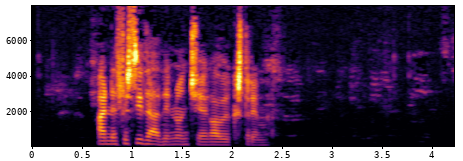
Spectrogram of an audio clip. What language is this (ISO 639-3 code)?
glg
